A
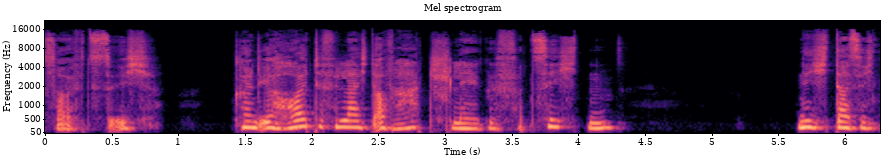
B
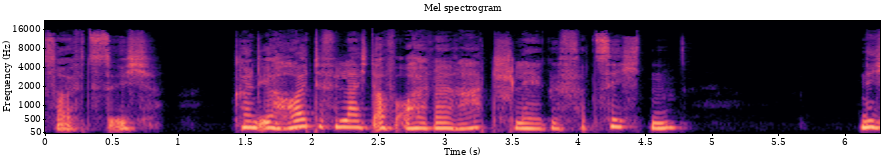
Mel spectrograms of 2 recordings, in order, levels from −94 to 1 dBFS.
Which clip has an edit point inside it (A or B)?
A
